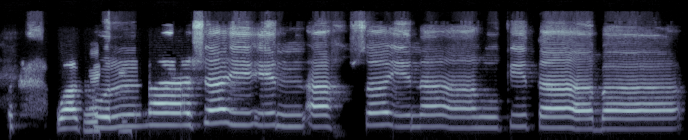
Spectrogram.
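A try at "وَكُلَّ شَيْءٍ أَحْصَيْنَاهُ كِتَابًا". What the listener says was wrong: Kulla ingat tidak panjang.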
